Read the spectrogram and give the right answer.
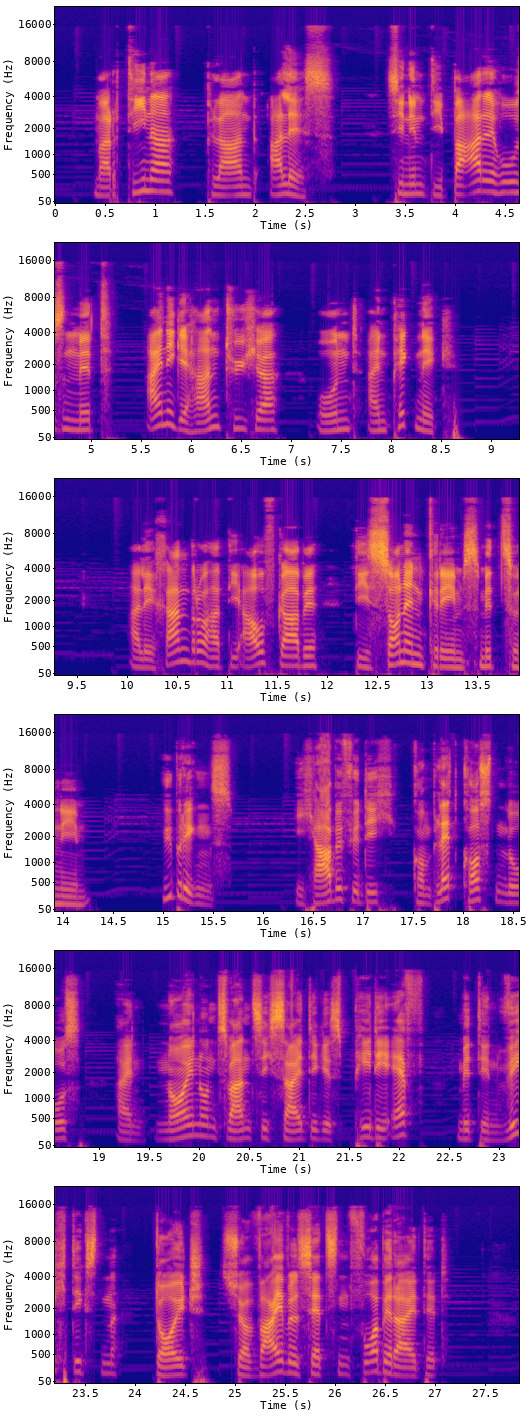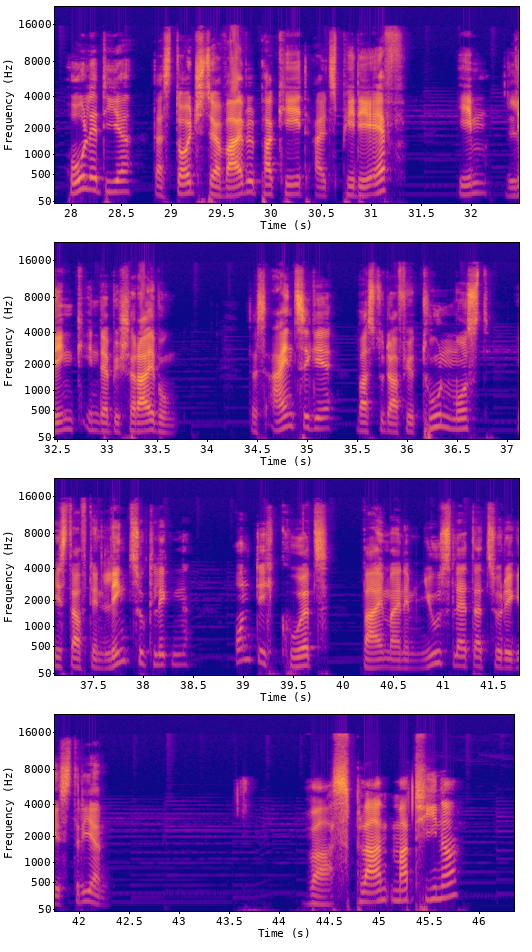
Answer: Sie plant alles. Sie nimmt die Badehosen mit, einige Handtücher und ein Picknick.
